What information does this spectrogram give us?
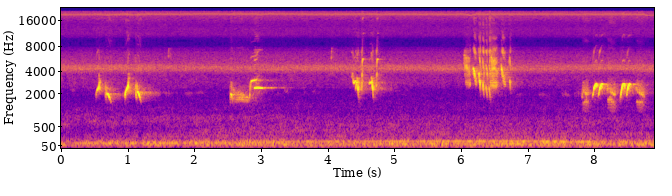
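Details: A very vocal songbird singing at sunset, varied phrases without repeats: short whistled and chirped notes with sliding, rising strokes and a few buzzy bursts, in irregular bursts over a steady high insect-like hiss and low hum.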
